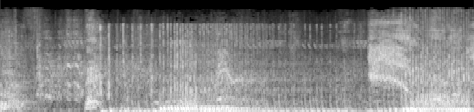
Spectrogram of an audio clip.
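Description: A motorcycle engine starts up and idles with a deep rumble.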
